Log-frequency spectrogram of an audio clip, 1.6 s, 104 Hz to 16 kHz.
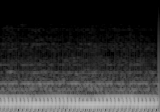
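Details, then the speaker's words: Honda Accord V6 that would not start, first start after a new alternator was installed: deep, smooth idle with a steady even pulse and no misses or knocks; repair worked. "these boys did it it's working wait that's good yeah let's let it idle for a little jeez this thing's working boys"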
